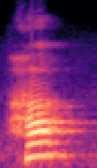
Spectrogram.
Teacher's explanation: ह गले से बोलते हैं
